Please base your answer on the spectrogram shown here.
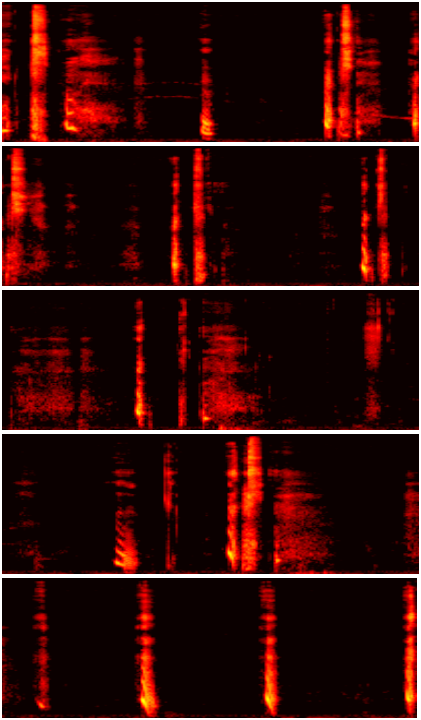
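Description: Around twenty quick, soft sneezes in rapid succession with brief pauses; repeated sneezing.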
